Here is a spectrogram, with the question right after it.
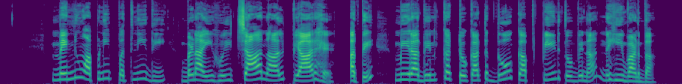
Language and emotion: Punjabi, happy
